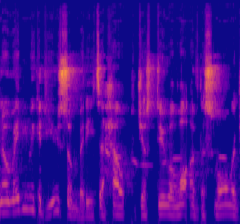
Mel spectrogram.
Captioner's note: person whistling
